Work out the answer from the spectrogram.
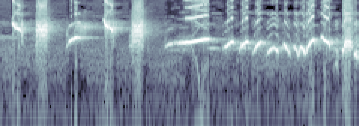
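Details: White-rumped shama from Medan singing as a training master for cage birds: sharp high chirps followed by a long clear whistle and a quick rolling string of slurred notes.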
